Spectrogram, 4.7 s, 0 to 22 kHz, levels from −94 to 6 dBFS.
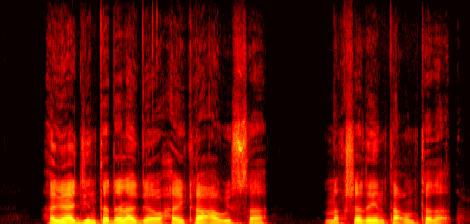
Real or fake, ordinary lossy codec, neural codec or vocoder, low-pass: real; none; none; none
